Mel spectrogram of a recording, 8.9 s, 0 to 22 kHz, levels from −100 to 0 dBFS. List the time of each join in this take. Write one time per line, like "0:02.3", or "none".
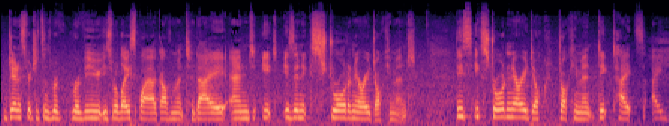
none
